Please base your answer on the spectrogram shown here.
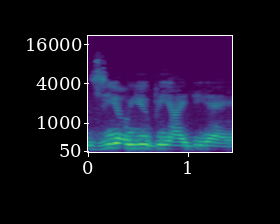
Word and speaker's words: Zoubida: I don't know if you know who Zubida is, but if you don't follow Zubida, I think it's pronounced Zubida. It's Zubida Al Arabiya. It's Zoubida. If you're not following Zubida, please do.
